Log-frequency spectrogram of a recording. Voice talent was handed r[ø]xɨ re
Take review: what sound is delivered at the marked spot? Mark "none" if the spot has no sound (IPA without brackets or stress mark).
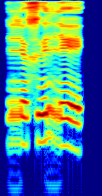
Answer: ø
